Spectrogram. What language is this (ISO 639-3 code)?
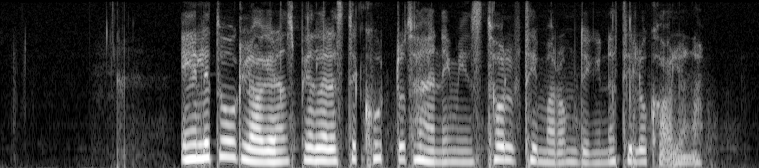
swe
